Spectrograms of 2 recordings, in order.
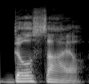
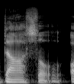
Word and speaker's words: docile: docile หรือว่า docile ออกเสียงได้สองแบบ docile or docile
